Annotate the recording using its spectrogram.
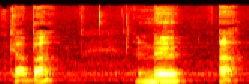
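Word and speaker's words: καμπάνα: So kaba, kaba, n, a, kabana, kabana, kabana, kabana, kabana, which is a bell.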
